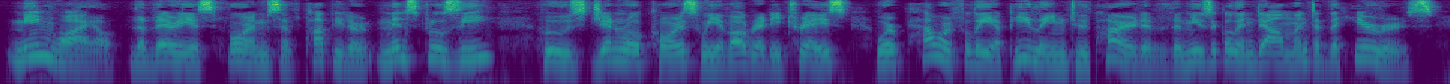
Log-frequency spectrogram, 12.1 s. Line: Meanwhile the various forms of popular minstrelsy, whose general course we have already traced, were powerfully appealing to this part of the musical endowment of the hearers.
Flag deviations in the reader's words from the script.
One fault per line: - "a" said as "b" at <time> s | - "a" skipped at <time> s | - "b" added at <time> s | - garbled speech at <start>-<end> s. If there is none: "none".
- "this" skipped at 9.1 s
